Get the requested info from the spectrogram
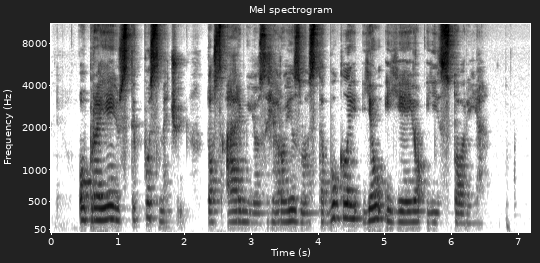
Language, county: Lithuanian, Vilnius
